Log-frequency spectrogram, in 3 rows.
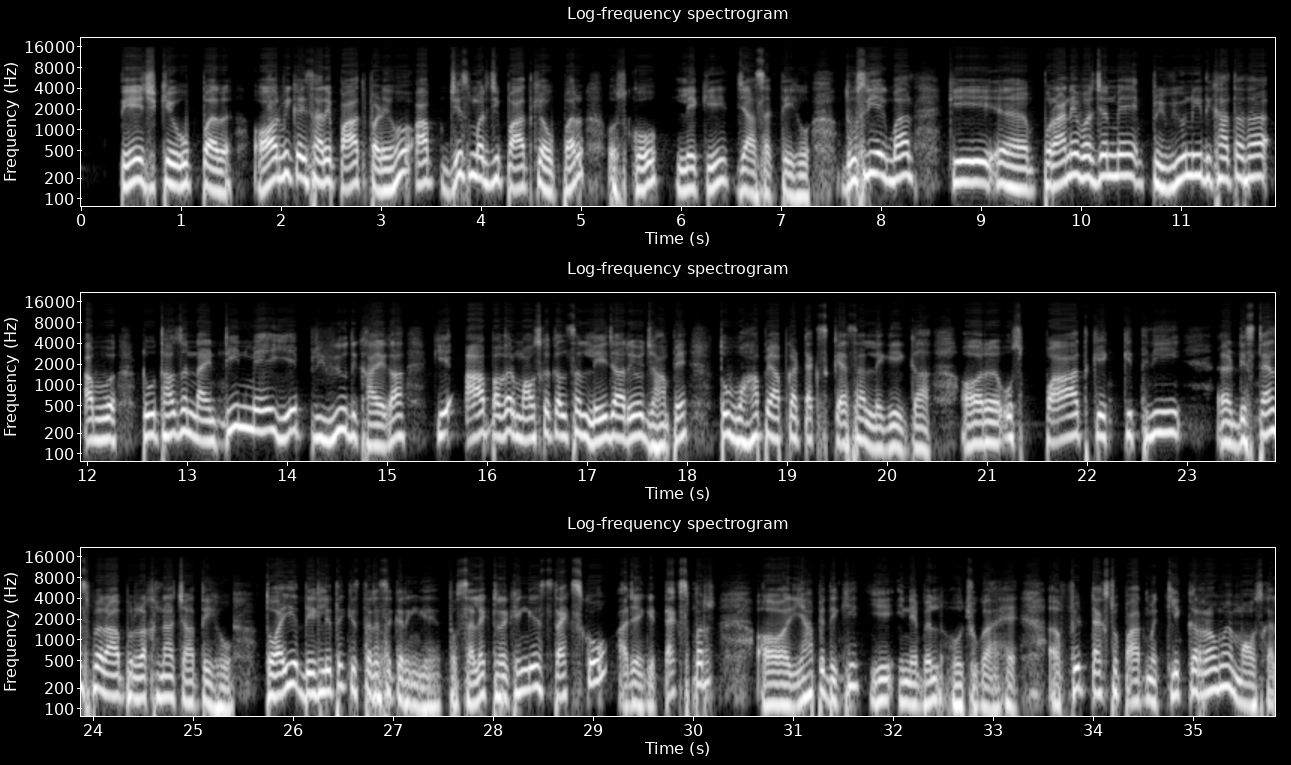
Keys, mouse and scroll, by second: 4.4 scroll, 29.4 click, 34.5 click.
